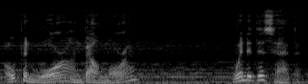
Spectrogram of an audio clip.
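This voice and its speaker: An actor playing an earnest, questioning young hero of a Jedi order in a video game, speaking directly. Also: male voice, mid-range voice, very animated, moderate pace, music in the background, lightly acted. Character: earnest, doubting male Jedi knight hero. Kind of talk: video game cutscene acting.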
